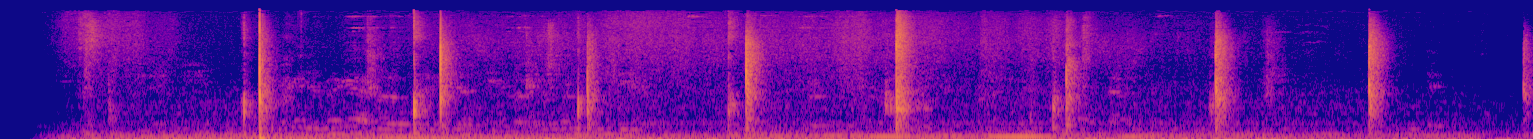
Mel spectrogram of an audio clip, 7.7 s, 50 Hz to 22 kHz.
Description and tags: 20-pasos alejandose
A footsteps moving away
around, walking, footsteps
